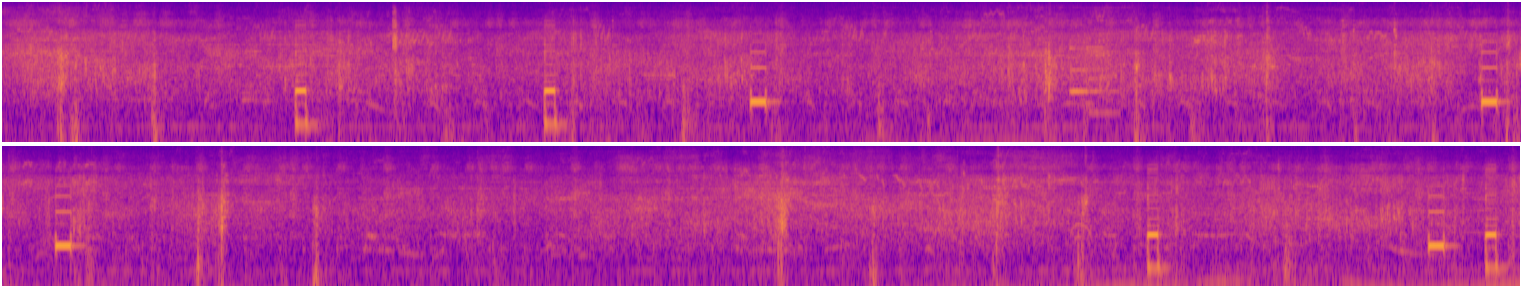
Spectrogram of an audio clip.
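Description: Short electronic beeps from the race timing system, about seven at uneven intervals, sounding as RC buggies cross the lap line. Under them the buggies run steadily on the turf track, with occasional light knocks.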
